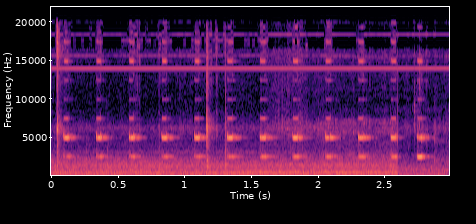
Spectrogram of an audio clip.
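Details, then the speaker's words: Swift Conqueror 480 caravan: high, thin beep repeating about four times a second in a quiet room, alarm that the fresh water tank is empty after being drained; silenced by pressing view levels. "noise you can hear is just indicating that the fresh water tank is now empty, due to the simple fact that obviously I have been emptying it."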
